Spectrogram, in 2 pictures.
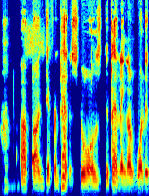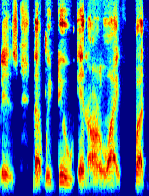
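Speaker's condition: Cerebral palsy, mild

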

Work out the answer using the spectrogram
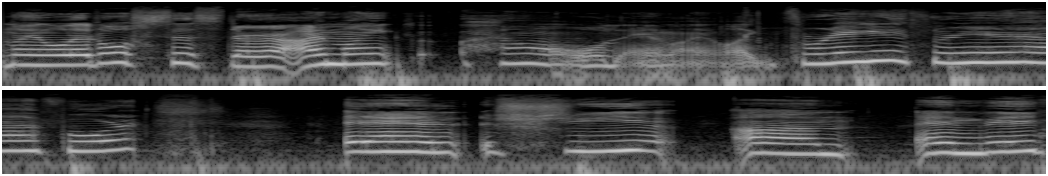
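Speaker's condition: Cerebral palsy; born addicted

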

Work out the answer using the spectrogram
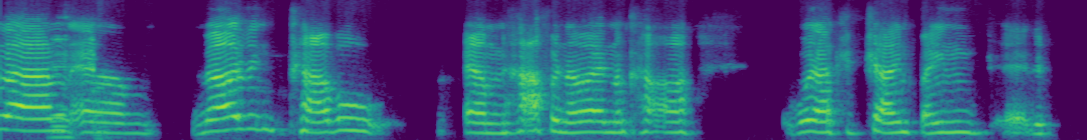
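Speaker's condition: Cerebral palsy; left side affected, walking and dexterity difficulties, profoundly deaf, tightens easily, riding for disabled 15 years; speech impairment

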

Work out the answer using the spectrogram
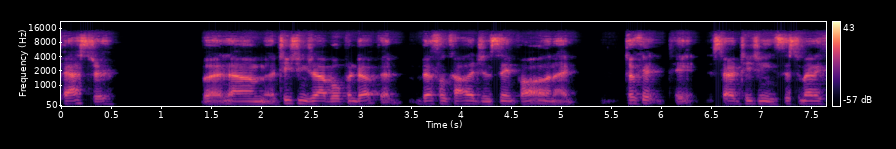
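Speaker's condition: Parkinson's; handwriting difficult, typing less accurate, things slower, still able to function

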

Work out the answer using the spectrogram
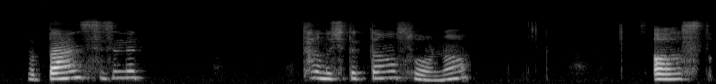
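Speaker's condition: Stuttering; other stutterers in family, attends stuttering self-help groups; frequent part-word and syllable repetitions, fillers, heavy stuttering; repeated sounds

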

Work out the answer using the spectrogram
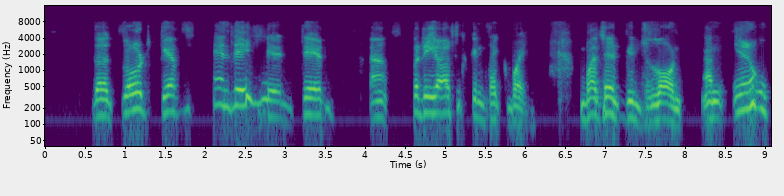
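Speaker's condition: Stroke; voice altered since stroke, lasting effect

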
